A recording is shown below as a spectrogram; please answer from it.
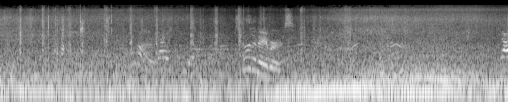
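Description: Outdoor ambience: a few distant voices calling, scattered light clicks, and a low engine hum that swells in the second half, like a passing vehicle.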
